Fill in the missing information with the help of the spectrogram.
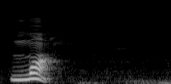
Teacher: For the articulation of m sound, a closure is formed at the lips. The soft palate is lowered to allow a free passage of air through the nose. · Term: bilabial nasal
